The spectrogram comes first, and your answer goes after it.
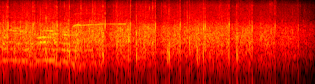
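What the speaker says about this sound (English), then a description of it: "Have a nice round of applause once again for Floyd" An audience applauds a singing performance by Floyd the barber, a loud, dense round of clapping with a few faint held vocal tones early on, gradually thinning and fading toward the end.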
